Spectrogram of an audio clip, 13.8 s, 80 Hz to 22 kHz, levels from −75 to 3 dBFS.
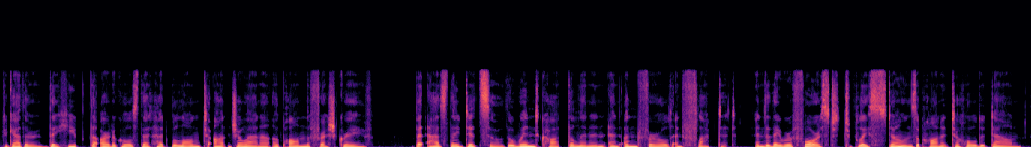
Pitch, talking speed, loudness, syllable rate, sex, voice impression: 185 Hz, 190 wpm, -17 LUFS, 4.9 syllables/s, female, feminine, gender-neutral, slightly young, slightly adult-like, slightly thin, relaxed, slightly weak, slightly dark, very soft, slightly muffled, very fluent, very cute, intellectual, slightly refreshing, sincere, very calm, very friendly, very reassuring, slightly unique, very elegant, very sweet, slightly lively, very kind, slightly modest, light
